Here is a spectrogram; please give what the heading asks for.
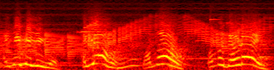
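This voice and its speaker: An actor playing a reluctant priest who wails and laments dramatically. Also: male voice, very high voice, sing-song, very fast, lo-fi sound, over loud music. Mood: wailing. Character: reluctant young priest, excitable, loudly wailing. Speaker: priest asked to perform a wedding.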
